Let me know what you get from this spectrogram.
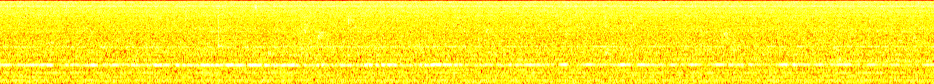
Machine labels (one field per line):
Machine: pump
